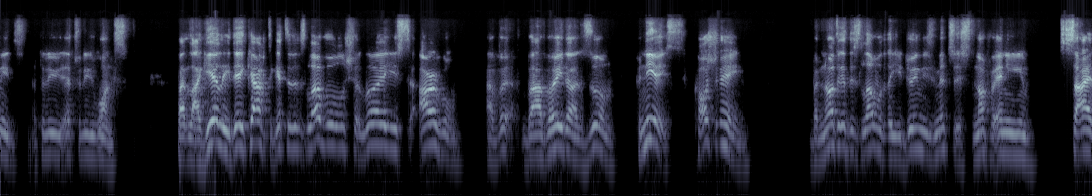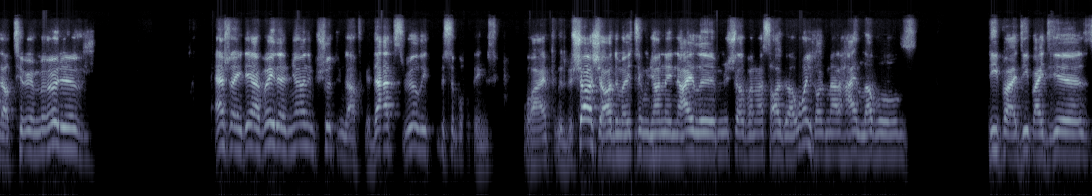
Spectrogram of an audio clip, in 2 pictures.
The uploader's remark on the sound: Daily Zoom Shiur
